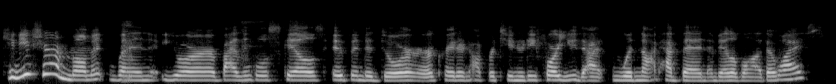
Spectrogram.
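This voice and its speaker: A woman's voice: medium pitch, normal speed. A woman hosting a podcast interview, asking questions in a loose, friendly way with many fillers. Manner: friendly, loose phrasing with "you know" and "like". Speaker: podcast host. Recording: dull, lo-fi sound.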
